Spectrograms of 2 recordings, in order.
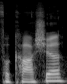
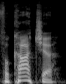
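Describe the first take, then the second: First: The middle consonant is a soft 'sh' sound. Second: The middle consonant is a hard 'ch' sound. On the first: This is the common American English pronunciation. "with this like soft S H" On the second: This is the Italian pronunciation. "a s- harder C H"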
